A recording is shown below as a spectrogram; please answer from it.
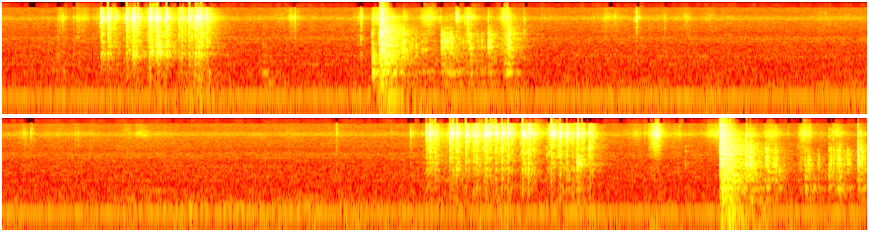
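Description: Oracle cards are shuffled during a tarot reading, in short crisp riffling bursts in two pairs separated by pauses, close to the microphone over a low steady hum, with no talk.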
